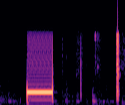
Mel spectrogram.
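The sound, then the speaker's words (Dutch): A telephone rings while an outgoing call is being placed, heard as one steady, mid-pitched tone lasting about half a second. A few faint clicks and a short crackle follow in near silence. “Maar we gaan hem eens eh, bellen en kijken hoe het met hem is.”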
